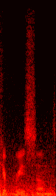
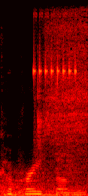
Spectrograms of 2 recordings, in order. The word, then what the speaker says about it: Capri Sun: think I haven't had Capri sons in a while me neither you just made me realize that I've only ever heard Americans pronounce it Capri Sun how do you pronounce it Capri son Capri see okay so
